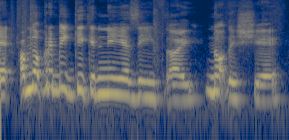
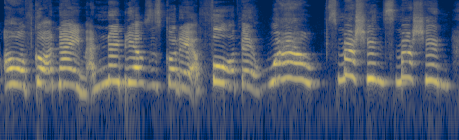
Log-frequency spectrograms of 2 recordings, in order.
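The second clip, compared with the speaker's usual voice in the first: higher, louder, gushing mock joy; mock delight; 7 semitones higher, 6 dB louder than usual. Mum-to-be mocking her own glee at a name, hammed-up delight. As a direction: crow over the name like you found treasure.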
